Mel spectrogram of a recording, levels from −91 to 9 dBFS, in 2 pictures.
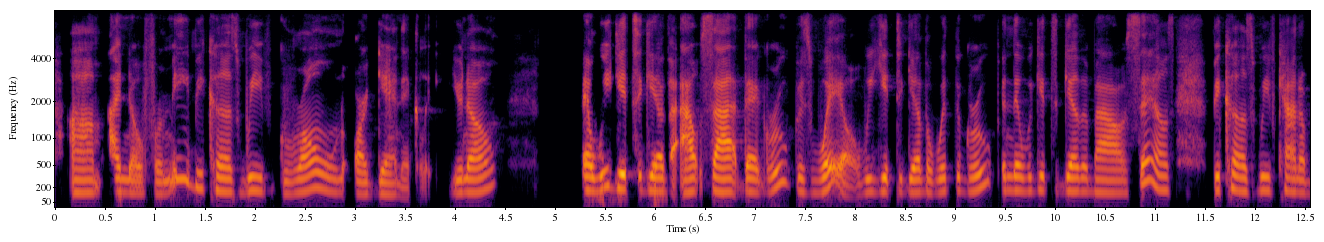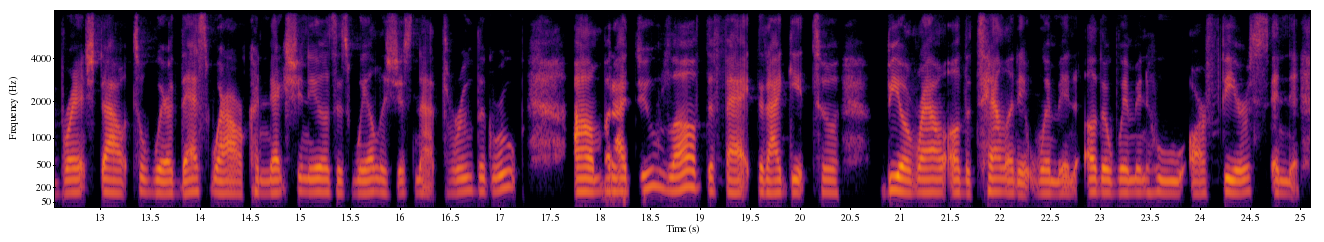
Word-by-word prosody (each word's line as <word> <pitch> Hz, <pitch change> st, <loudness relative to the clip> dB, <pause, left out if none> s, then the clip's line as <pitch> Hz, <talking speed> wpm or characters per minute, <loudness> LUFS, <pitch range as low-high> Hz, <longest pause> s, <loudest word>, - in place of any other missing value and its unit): um, 145 Hz, 0 st, +1 dB
I 160 Hz, -, +5 dB
know 150 Hz, 0 st, 0 dB
for 135 Hz, -, -5 dB
me, 305 Hz, -, 0 dB
because 165 Hz, -7 st, 0 dB
we've 165 Hz, +2 st, -1 dB
grown 155 Hz, +3 st, 0 dB
organically. 130 Hz, -5 st, -2 dB, 0.2 s
You 150 Hz, +1 st, -2 dB
know? 160 Hz, +7 st, +3 dB, 0.9 s
And 165 Hz, -1 st, +7 dB
we 190 Hz, +6 st, +2 dB
get 190 Hz, -2 st, +7 dB
together 170 Hz, -2 st, +3 dB
outside 155 Hz, 0 st, +6 dB
that 155 Hz, -2 st, +3 dB
group 250 Hz, -1 st, -2 dB
as 150 Hz, -2 st, -4 dB
well. 155 Hz, +4 st, +4 dB
We 155 Hz, 0 st, -3 dB
get 160 Hz, 0 st, 0 dB
together 150 Hz, -1 st, +1 dB
with 155 Hz, +2 st, -4 dB
the 170 Hz, -, -2 dB
group, 180 Hz, -, -2 dB
and 170 Hz, +1 st, -2 dB
then 170 Hz, -1 st, +4 dB
we 165 Hz, -, -5 dB
get 175 Hz, +1 st, -3 dB
together 160 Hz, -1 st, +2 dB
by 150 Hz, -1 st, -1 dB
ourselves 150 Hz, -, +1 dB, 0.4 s
because 170 Hz, -2 st, +2 dB
we've 170 Hz, -2 st, -2 dB
kinda 155 Hz, -3 st, +1 dB
branched 145 Hz, +3 st, -3 dB
out 145 Hz, -2 st, 0 dB
to -, -, -7 dB
where 145 Hz, -1 st, -1 dB
that's 145 Hz, +3 st, -3 dB
where 145 Hz, -2 st, 0 dB
our -, -, 0 dB
connection 150 Hz, 0 st, -4 dB
is 150 Hz, -1 st, -1 dB
as 140 Hz, -2 st, -6 dB
well. 145 Hz, +2 st, -2 dB
It's 140 Hz, -2 st, -5 dB
just 140 Hz, +1 st, -8 dB
not 155 Hz, -, -5 dB
through 155 Hz, +4 st, -6 dB
the 160 Hz, -1 st, -6 dB
group. 185 Hz, +6 st, -4 dB, 0.6 s
Um, 155 Hz, 0 st, +4 dB
but 160 Hz, +1 st, -1 dB
I 155 Hz, -, +1 dB
do 205 Hz, +3 st, -5 dB
love 185 Hz, +4 st, +1 dB
the 160 Hz, -, -3 dB
fact 145 Hz, -, -1 dB
that 155 Hz, -, -2 dB
I 145 Hz, +1 st, +2 dB
get 150 Hz, 0 st, -4 dB
to 145 Hz, -2 st, -6 dB, 0.5 s
be 170 Hz, +1 st, +3 dB
around 150 Hz, 0 st, +2 dB
other 145 Hz, -2 st, -2 dB
talented 150 Hz, -4 st, -2 dB
women, 140 Hz, -1 st, -4 dB
other 155 Hz, -1 st, +1 dB
women 150 Hz, +1 st, -4 dB
who 145 Hz, -2 st, -5 dB
are 140 Hz, -, -4 dB
fierce 150 Hz, +1 st, -2 dB
and 140 Hz, -1 st, -4 dB
155 Hz, 180 wpm, -23 LUFS, 145-165 Hz, 0.9 s, And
